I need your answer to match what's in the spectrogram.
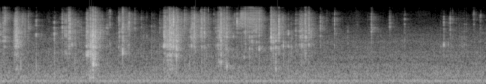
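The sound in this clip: Crunching and chewing of a lime-flavored nut with a hard candy shell from a fiesta mix, with many sharp, crackly bites in irregular bursts and no talking.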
